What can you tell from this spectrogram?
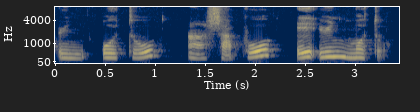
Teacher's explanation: Il peut s'écrire AU ou EAU et évidemment O, comme nous l'avons vu dans la partie sur les voyelles. AU et EAU sont des sons O fermés, comme dans une auto, un chapeau et une moto.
